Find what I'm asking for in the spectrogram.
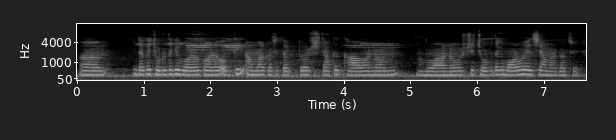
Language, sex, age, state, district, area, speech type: Bengali, female, 18-30, West Bengal, Birbhum, urban, spontaneous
